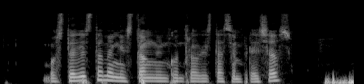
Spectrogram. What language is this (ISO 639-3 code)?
glg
